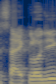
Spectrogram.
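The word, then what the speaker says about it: psychology: मनोविज्ञान का जो शाब्दिक अर्थ है जिसे साइकोलॉजी कहा जाता है। ठीक है? इसमें पी साइलेंट होता है बेटा।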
